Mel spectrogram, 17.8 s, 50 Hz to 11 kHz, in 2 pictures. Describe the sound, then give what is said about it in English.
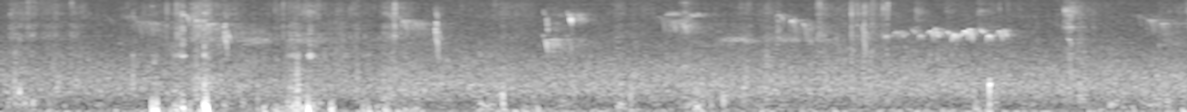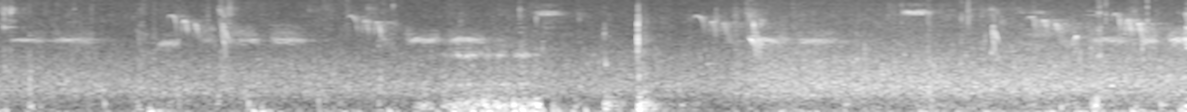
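A male bird gives its type 5 call: a long series of short, high-pitched chip notes, repeated irregularly over soft rustling and occasional low knocks and thumps. “Here's a type 5. It's a male.”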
